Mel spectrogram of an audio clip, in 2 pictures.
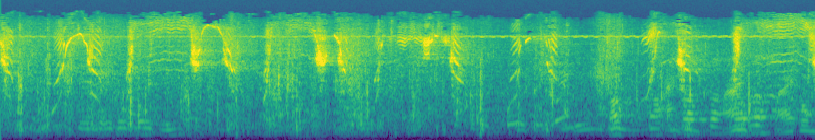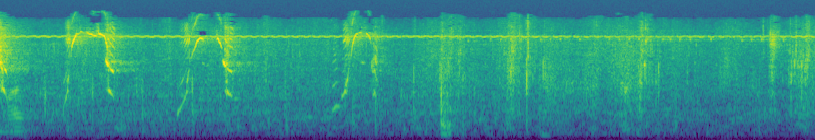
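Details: Baby monkey named Lucie, very hungry for milk, crying: shrill, high arching squeals and whines in quick irregular bursts, densest over the first seven seconds, then thinning to a few faint cries against a steady high electronic hum.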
